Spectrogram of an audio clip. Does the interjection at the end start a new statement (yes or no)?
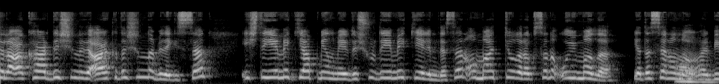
no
